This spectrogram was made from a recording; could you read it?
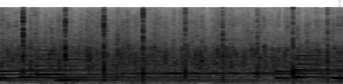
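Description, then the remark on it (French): A church audience claps steadily for the Lord at a morning service. A dense wash of many hands with a few sharper individual claps standing out, over a sustained low hum and organ-like tones; no one speaks. “Est-ce qu'on peut applaudir le Seigneur ce matin?”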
